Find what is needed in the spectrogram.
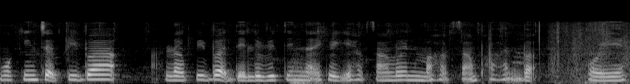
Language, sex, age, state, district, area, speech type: Manipuri, female, 30-45, Manipur, Chandel, rural, spontaneous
